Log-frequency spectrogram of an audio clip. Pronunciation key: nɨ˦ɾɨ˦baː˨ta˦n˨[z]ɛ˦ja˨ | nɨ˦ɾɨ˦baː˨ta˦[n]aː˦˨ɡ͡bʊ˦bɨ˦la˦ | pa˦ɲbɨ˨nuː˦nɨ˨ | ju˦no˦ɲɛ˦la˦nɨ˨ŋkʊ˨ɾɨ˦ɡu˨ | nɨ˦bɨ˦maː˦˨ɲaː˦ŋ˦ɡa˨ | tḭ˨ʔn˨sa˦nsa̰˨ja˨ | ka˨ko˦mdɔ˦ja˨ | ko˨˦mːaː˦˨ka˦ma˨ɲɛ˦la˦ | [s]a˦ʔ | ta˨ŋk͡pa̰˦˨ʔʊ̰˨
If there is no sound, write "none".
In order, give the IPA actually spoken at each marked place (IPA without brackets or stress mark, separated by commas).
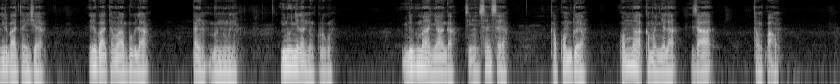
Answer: ʒ, m, z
